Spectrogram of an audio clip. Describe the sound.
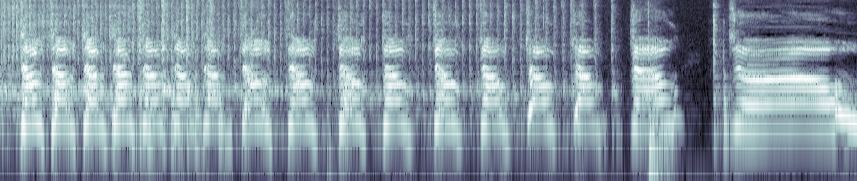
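The Wheel of Random being spun to pick a season: a run of ticking clicks that slows as it goes, then a brief dropout and a steady, sustained tone to close.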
